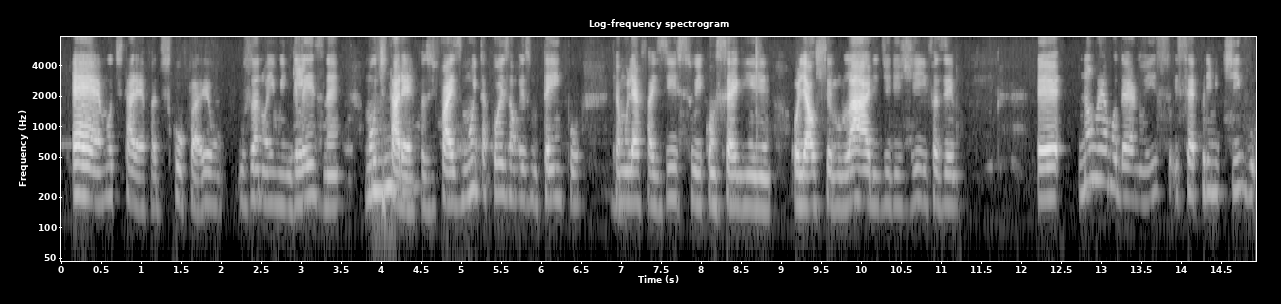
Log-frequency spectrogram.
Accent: São Paulo, Brazil; accent: Brazilian; moved away as an adult; now in Lisbon, Portugal; eu continuo sendo muito, sendo muito brasileira

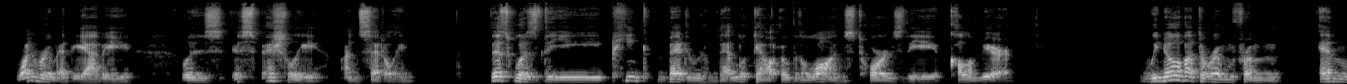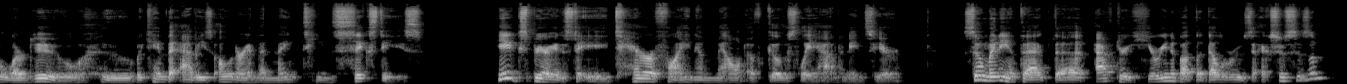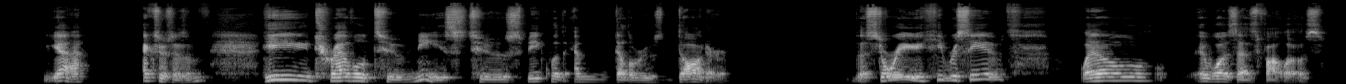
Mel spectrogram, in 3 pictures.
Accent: United States; I am from the United States of America

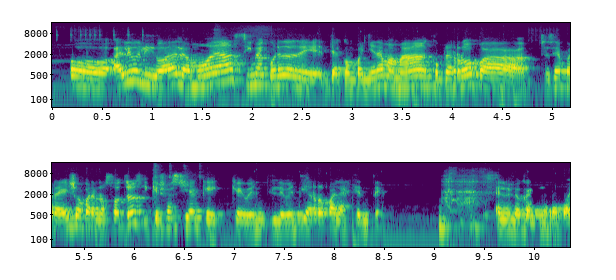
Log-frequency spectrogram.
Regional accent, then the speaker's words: Rafaela, Santa Fe, Argentina; yo soy de Rafaela Santa Fe

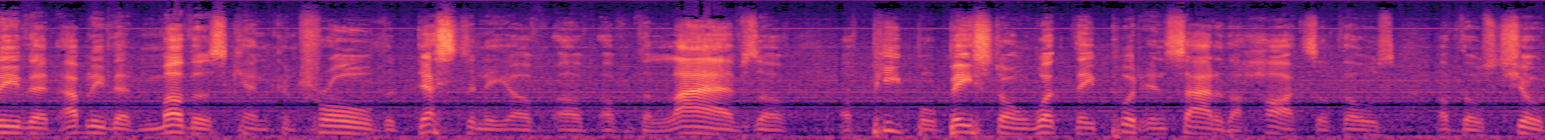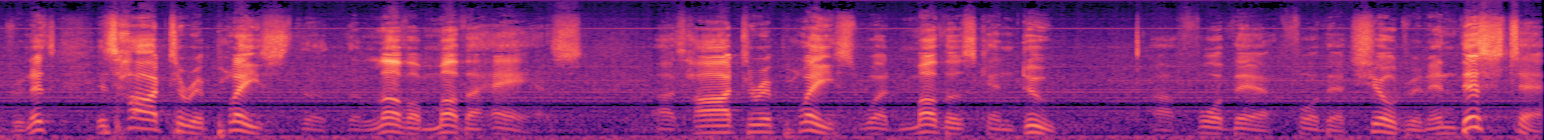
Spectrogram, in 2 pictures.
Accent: Lubbock, Texas, United States; moved away; I was born in Lubbock

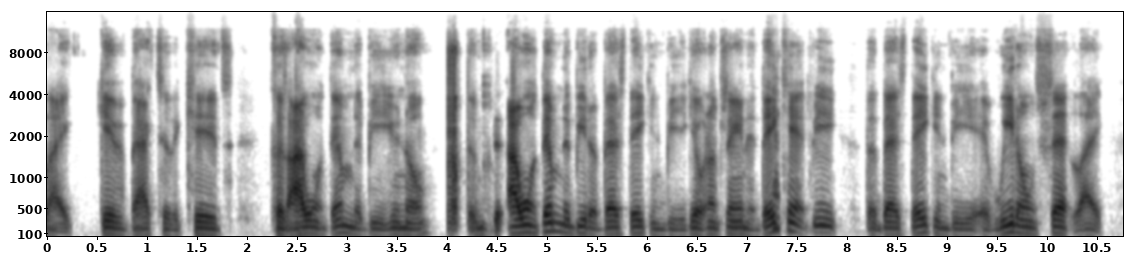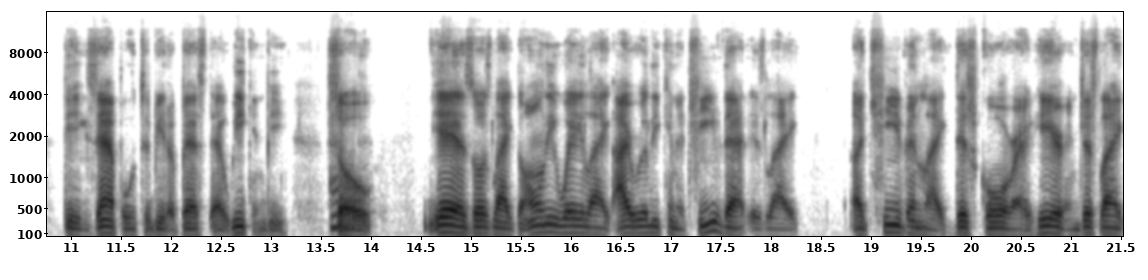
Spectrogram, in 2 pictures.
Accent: Charleston, South Carolina, United States; moved away as an adult; also born or lived in Maryland; I grew up in Charleston. I lived in Maryland for a little while. I was in the Merchant Marines. Then I came back here

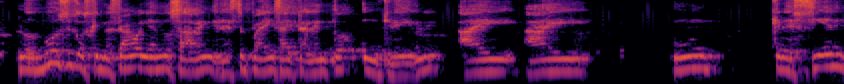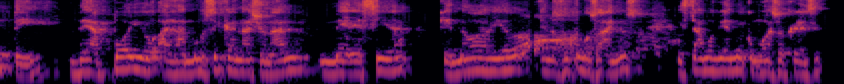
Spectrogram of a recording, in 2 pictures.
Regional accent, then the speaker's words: Costa Rica; moved away as an adult; also born or lived in Miami / Kyoto / Manila / Kuala Lumpur; aunque soy tico, con esta apariencia gringo

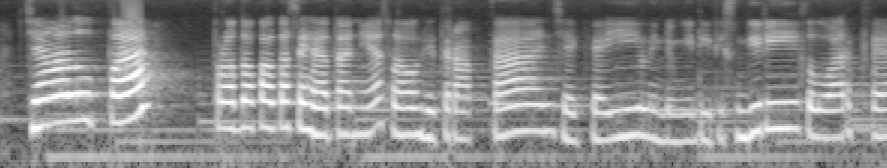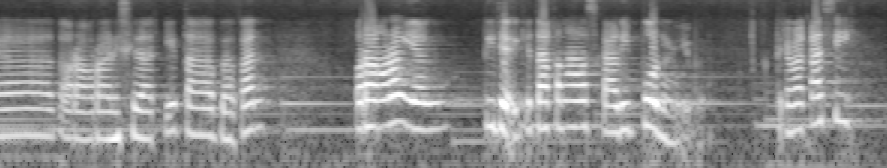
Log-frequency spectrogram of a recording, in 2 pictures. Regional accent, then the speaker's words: Indonesia; kita lahir di Indonesia sebagai warga negara Indonesia

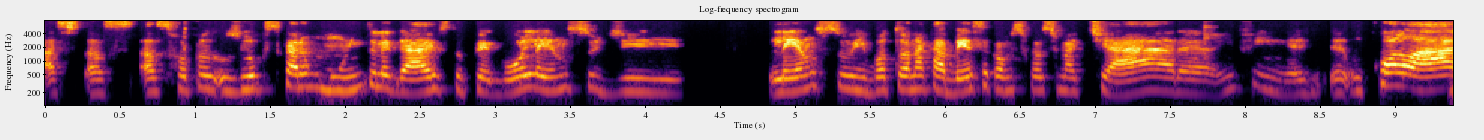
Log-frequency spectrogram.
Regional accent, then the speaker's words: Rio Grande do Sul, Brazil; now in Rio de Janeiro, Brazil; Eu moro no Rio, mas eu sou gaúcha.

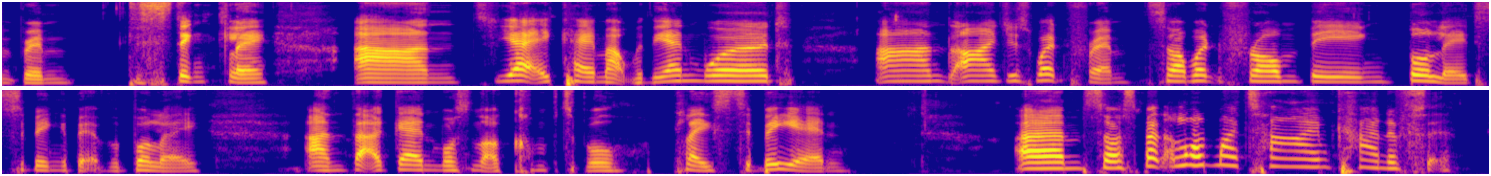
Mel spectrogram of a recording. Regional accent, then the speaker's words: Yorkshire and the Humber, United Kingdom; I was born in a wonderful county called Yorkshire. My parents moved from Nigeria, so I'm of Nigerian descent

